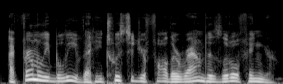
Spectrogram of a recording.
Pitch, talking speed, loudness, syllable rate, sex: 140 Hz, 255 wpm, -15 LUFS, 7.2 syllables/s, male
